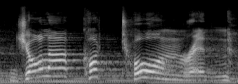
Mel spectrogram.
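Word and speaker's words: Jólakötturinn: We have the legend of, correct my pronunciation, Jola Kotorin.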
